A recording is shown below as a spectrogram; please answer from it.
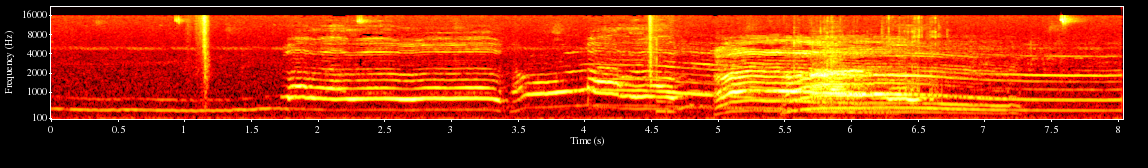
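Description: Two cartoon cats caterwauling in a drawn-out duet of long yowls. A low held yowl runs underneath, a higher one joins about two seconds in, and from about five seconds in the voices overlap and slide up and down, at their loudest near the middle.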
